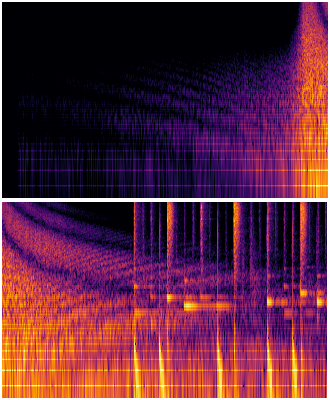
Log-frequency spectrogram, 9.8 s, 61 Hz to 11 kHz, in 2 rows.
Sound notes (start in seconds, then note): 3.2 rocket engine roaring; 6.8 upbeat music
